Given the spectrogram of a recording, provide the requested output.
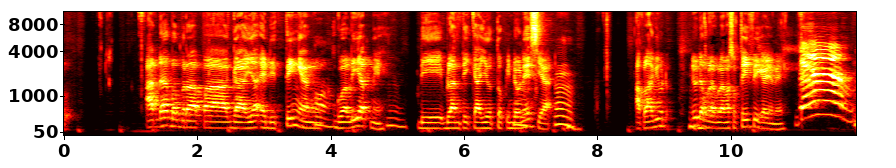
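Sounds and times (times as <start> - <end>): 
wet chewing of a crunchy mouthful of toast: 0.5 - 1.2
speech: 1.2 - 7.8, 8.6 - 11.2.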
